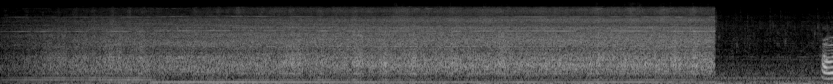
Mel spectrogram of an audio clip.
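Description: Power sander stripping many layers of old bottom paint off a sailboat hull in a boatyard, a steady loud whine running continuously for about seven seconds before cutting off.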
